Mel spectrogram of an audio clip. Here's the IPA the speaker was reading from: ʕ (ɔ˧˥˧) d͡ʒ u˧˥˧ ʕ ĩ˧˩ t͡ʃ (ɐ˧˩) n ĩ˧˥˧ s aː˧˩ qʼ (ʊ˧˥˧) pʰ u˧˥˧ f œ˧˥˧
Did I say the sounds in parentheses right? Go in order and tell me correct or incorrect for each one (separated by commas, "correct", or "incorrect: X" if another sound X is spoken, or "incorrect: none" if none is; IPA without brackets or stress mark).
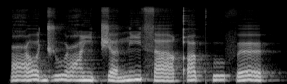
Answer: correct, correct, correct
